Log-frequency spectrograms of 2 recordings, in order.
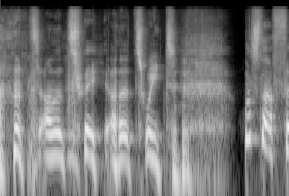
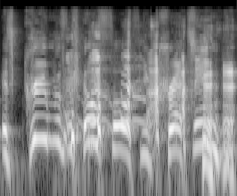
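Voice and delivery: acted-out shouting with a raised, high pitch; 6 semitones higher, 4 dB louder than usual. Speaker recalling yelling at a podcast in the car; retelling a shout at the radio. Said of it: "I'm shouting at the radio".

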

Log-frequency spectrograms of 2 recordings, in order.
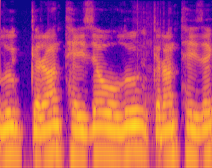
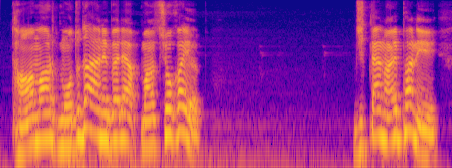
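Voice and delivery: irritation rising bit by bit, voice pitched up; 6 semitones higher than usual. Gamer complaining about the hard mode while playing, getting angry. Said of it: "Sinirleniyorum yavaş yavaş".

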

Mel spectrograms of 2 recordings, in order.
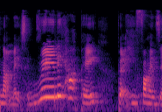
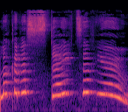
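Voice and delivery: very high, drawn-out gasping exclamation; 13 semitones higher than usual. Narrator reads Mrs. Bear finding Baby Bear back from the chimney; gasping. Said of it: "she gasped".

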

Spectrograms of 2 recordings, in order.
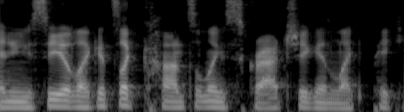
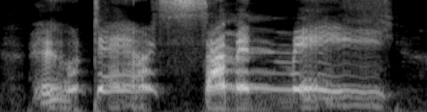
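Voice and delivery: very high, very loud, booming, rough imp voice; 12 dB louder than usual. Speaker voices the imp being summoned, imp voice. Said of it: "And the imp says".

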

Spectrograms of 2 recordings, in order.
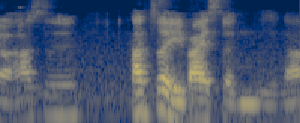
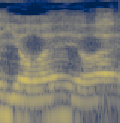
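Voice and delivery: normal talking voice

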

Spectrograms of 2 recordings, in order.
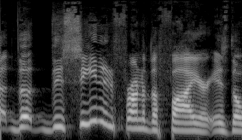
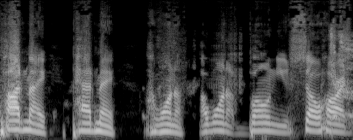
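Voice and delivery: besotted, moony, pining, lovesick longing; 4 dB louder than usual. Retelling a movie scene, mocking a lovesick Jedi. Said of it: "he's like".

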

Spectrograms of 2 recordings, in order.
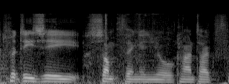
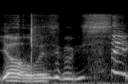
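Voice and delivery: raised pitch, higher and louder; 4 dB louder than usual. Talking about a guest coming on stream: voice gone high. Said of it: "Why did my voice get so high?".

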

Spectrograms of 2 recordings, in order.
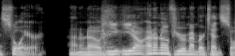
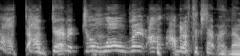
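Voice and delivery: exasperated swearing in a very high voice. Retelling Ted's reaction on learning of his mistake: imitating Ted cursing in frustration. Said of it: "he curses like".

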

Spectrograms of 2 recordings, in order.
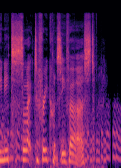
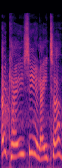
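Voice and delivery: strange put-on posh voice; 6 semitones higher than usual. Voicing one of the kids in the story, in a weird posh accent. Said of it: "Why did I give you a weird posh accent".

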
